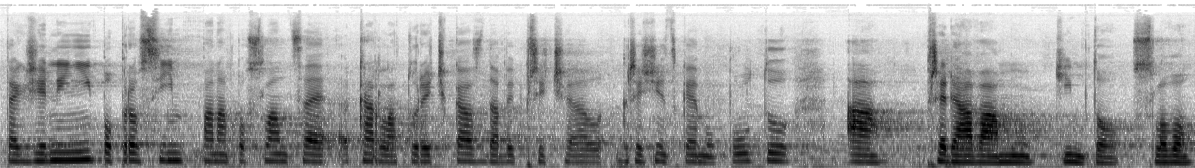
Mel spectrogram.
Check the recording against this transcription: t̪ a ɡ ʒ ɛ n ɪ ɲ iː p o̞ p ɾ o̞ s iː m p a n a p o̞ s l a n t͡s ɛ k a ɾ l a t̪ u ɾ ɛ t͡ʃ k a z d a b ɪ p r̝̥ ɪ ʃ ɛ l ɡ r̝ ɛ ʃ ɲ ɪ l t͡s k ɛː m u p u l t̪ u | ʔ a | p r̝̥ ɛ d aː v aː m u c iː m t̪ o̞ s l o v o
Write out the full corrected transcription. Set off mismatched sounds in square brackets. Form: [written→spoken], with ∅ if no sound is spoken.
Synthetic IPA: t̪ a ɡ ʒ ɛ n ɪ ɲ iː p o̞ p ɾ o̞ s iː m p a n a p o̞ s l a n t͡s ɛ k a ɾ l a t̪ u ɾ ɛ t͡ʃ k a z d a b ɪ p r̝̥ ɪ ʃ ɛ l ɡ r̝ ɛ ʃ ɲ ɪ [l→∅] t͡s k ɛː m u p u l t̪ u | ʔ a | p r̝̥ ɛ d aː v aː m u c iː m t̪ o̞ s l o v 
